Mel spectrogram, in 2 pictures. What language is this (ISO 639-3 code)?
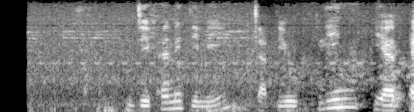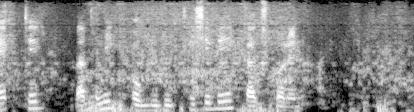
ben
